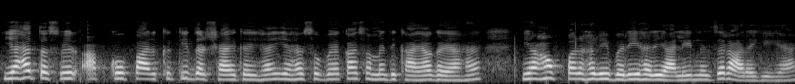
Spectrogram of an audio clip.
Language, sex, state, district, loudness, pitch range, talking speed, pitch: Hindi, female, Haryana, Rohtak, -14 LUFS, 220-265 Hz, 180 wpm, 245 Hz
